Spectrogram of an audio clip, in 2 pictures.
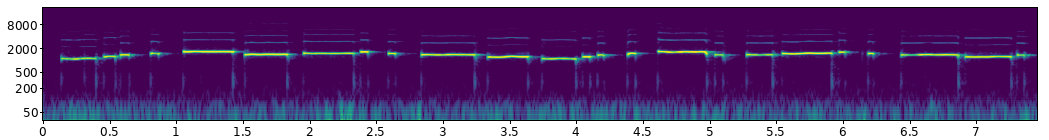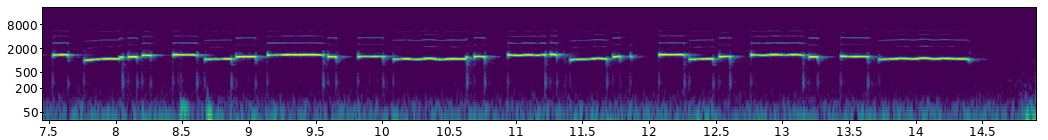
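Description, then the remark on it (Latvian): A handmade whistle is blown steadily through a wavering tune, its clear, fairly high notes stepping up and down with brief breaks, played alone and loud for about fifteen seconds. “Tas tāds viens no pirmajiem, ko es taisīju, tas ir vārjākstas vilpalnieks.”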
